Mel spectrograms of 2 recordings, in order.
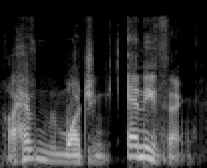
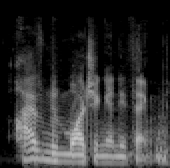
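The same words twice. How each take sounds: First: "anything" punched on its first syllable; stress on ANYTHING. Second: Said in the usual way. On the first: Real, not acted. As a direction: repeat it, leaning hard on "anything". Repeats the line with emphasis.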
